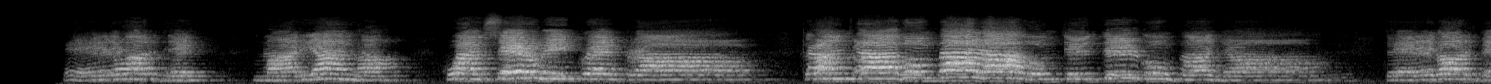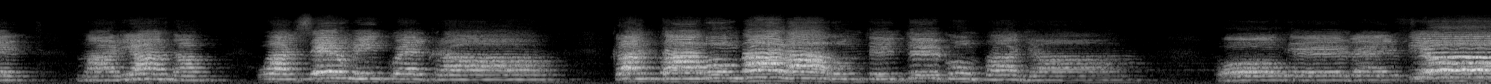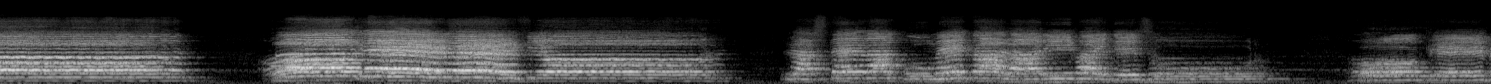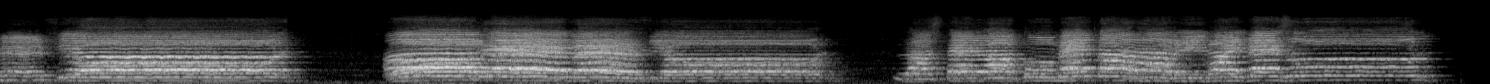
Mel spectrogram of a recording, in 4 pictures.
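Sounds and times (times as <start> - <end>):
choir singing: 0.6 - 59.3.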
